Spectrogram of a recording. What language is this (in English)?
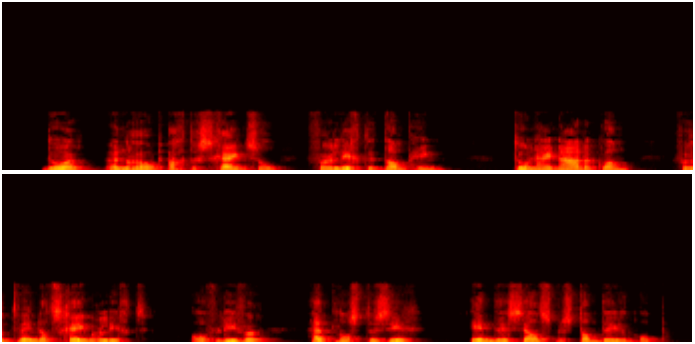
Dutch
